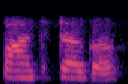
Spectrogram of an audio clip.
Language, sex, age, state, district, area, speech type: Bengali, female, 18-30, West Bengal, South 24 Parganas, rural, conversation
